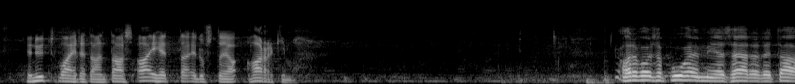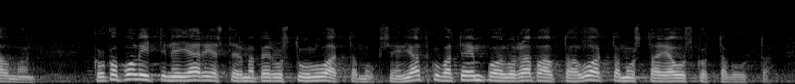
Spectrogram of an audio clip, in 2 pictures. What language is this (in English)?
Finnish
